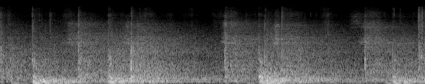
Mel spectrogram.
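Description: Martial-arts kicks and punches landing on padded gloves: a series of dull thuds, about one a second, with lighter hits in between.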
